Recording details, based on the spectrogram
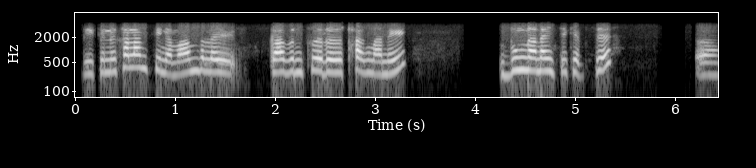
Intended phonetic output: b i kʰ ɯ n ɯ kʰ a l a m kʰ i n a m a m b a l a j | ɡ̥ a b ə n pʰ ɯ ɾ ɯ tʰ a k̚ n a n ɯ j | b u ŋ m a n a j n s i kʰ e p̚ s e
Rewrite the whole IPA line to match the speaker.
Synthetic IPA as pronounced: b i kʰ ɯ n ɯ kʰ a l a m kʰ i n a m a m b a l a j | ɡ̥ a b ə n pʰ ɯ ɾ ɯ tʰ a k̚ n a n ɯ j | b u ŋ n a n a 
